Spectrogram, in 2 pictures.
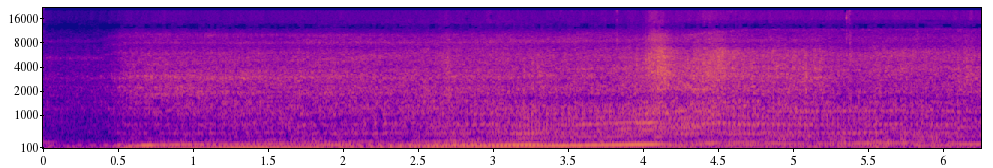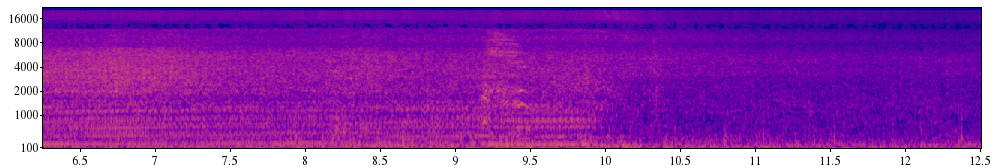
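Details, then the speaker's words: Ford F350 6.0 Powerstroke with Smeding non-VGT drop-in turbo, full-throttle 0–60 pull from standstill in a hayfield: revs climb steadily, light turbo whistle only at the top end; turbo healthy. "But it whistles more in the high end than it used to, because this turbo doesn't, you can't hear it until you get into the high RPMs."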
